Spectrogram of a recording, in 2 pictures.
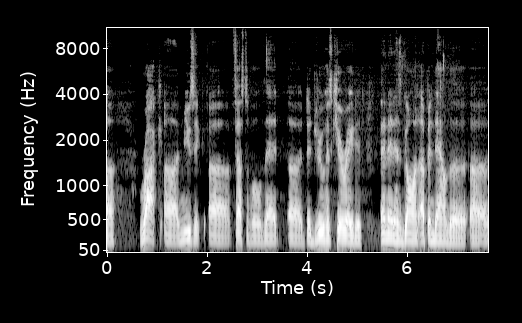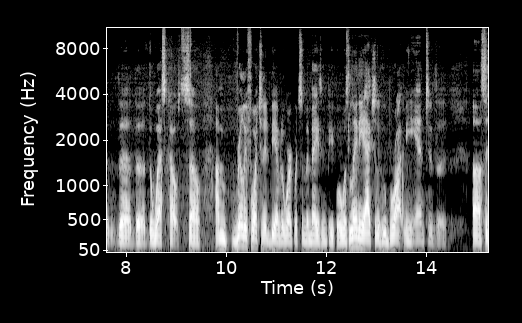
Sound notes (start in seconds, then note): none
